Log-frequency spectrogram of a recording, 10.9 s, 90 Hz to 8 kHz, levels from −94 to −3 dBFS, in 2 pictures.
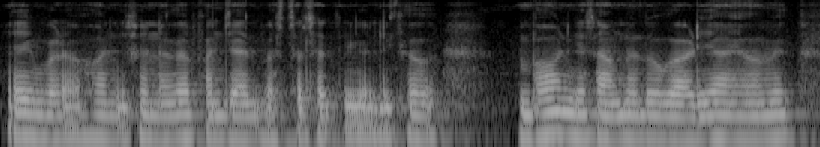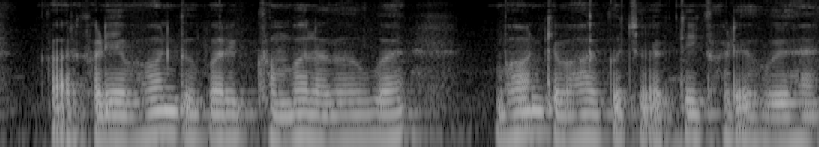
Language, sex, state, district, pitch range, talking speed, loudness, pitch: Hindi, male, Chhattisgarh, Bastar, 115-125 Hz, 205 wpm, -42 LUFS, 120 Hz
